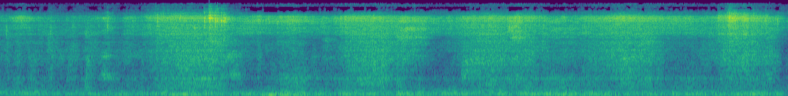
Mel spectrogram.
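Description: Wind blows steadily across open ground.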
